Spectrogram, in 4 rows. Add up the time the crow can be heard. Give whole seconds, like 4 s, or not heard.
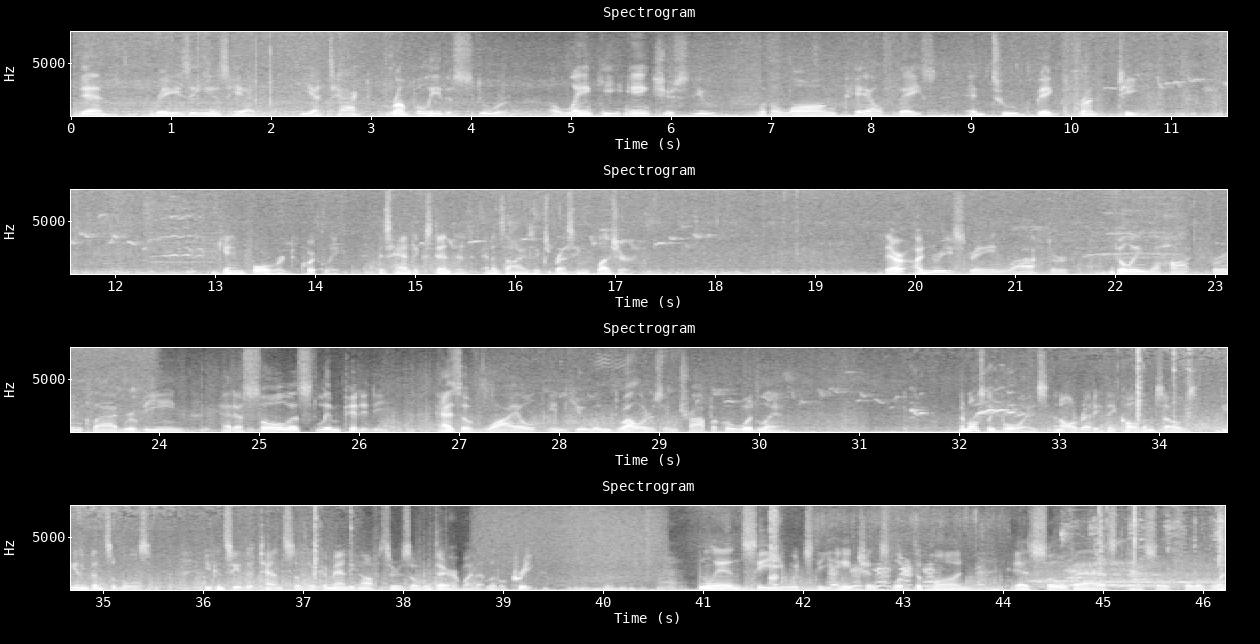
not heard.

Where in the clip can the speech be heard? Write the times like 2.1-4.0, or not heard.
0.1-10.8, 12.9-17.3, 19.6-30.3, 31.9-39.5, 41.0-46.1.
